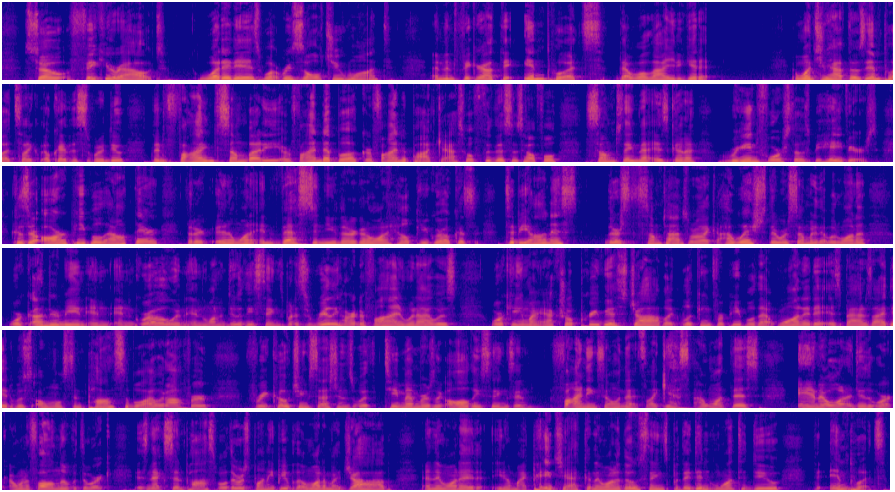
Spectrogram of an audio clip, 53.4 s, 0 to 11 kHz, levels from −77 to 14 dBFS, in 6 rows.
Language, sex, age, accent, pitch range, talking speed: English, male, 20-39, American, 120-160 Hz, 240 wpm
